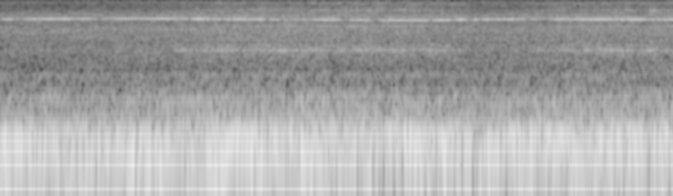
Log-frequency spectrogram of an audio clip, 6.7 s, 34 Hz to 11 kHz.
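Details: Honda Vario 125 scooter after a worn swing arm bearing was replaced, which had caused a rough rear wheel sound: steady, even drone with a faint high whine, no knocking, grinding or rattle; normal running.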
